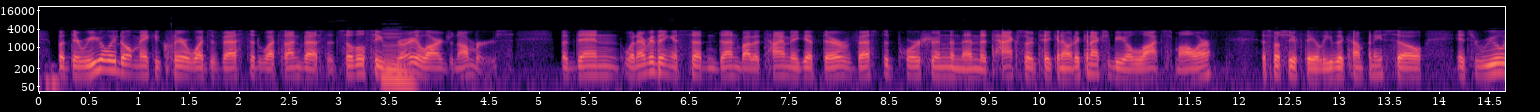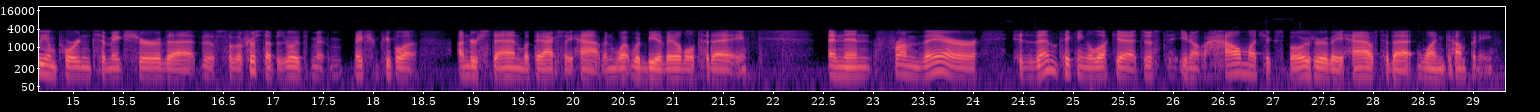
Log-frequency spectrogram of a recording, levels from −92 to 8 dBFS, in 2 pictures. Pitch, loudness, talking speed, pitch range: 110 Hz, -28 LUFS, 215 wpm, 105-120 Hz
